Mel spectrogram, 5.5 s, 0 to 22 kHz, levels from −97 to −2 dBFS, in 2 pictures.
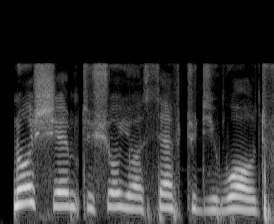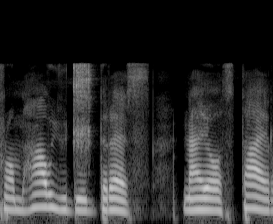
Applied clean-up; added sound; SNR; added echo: none; Ratchet, pawl / Percussion; 13 dB; none.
